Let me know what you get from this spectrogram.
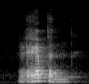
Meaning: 1. to bring up, to mention (often used with van or over) 2. to hurry
- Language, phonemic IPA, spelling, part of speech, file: Dutch, /ˈrɛpə(n)/, reppen, verb, Nl-reppen.ogg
